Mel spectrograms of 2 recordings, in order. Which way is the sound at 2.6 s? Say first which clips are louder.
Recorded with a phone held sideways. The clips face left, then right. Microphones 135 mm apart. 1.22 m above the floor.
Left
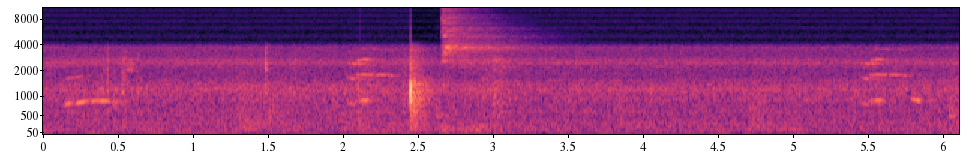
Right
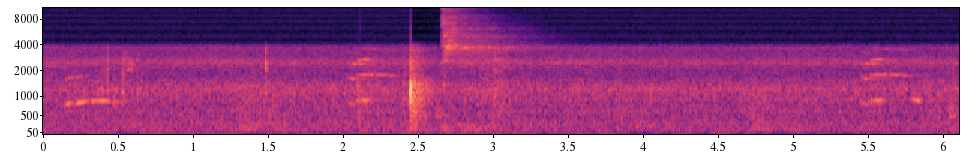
Even; 10° left (ahead or behind).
